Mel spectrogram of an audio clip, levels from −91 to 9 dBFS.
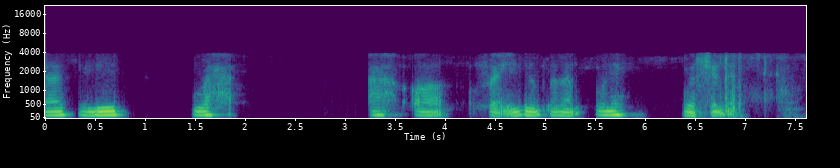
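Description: From start to finish, the speech has passed through a low-bitrate voice codec whose sound points to G.729 at around 8 kbit/s. Rather than storing the waveform, the codec rebuilds each short frame from a vocal tract filter, a pitch predictor and a handful of pulses, so fine detail is discarded. The result is plainly audible: a rough, slightly synthetic texture on the speech, and a hard band limit with nothing above 3.8 kHz, which leaves everything sounding boxed-in and telephone-like.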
